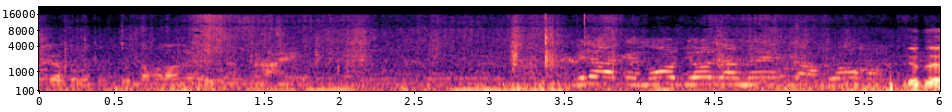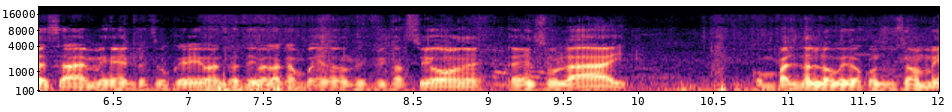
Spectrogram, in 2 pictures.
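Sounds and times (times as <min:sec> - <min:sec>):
people talking and calling: 0:00.0 - 0:12.0.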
